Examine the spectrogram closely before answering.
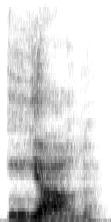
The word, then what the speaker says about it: Iyar: And that's because the way you say the month of Taurus, the name of the month of Taurus in Hebrew is pronounced Iyar, Iyar.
